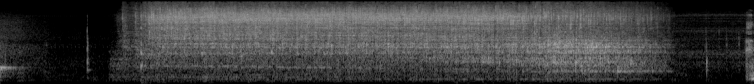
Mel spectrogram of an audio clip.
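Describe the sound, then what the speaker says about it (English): Water gushes from a tap into a large cooking pot, a steady rushing stream that starts abruptly after a small clunk and cuts off near the end. "Add water to a large pot."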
